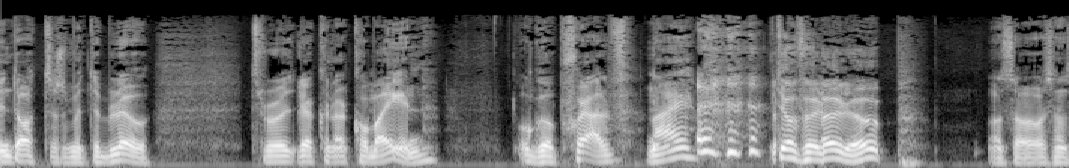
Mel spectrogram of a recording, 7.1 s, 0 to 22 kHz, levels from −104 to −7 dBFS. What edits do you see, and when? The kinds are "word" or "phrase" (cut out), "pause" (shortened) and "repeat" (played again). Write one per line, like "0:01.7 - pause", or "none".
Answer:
0:02.0 - word
0:05.2 - word
0:05.5 - word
